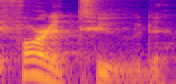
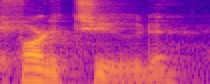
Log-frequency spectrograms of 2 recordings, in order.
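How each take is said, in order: First: The middle sound is a plain t sound. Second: The middle sound is a ch sound. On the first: This is the speaker's own way of saying it. "I would say fortitude with a t" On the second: This is the British way of saying it. "I would never say fortitude. Chewed"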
